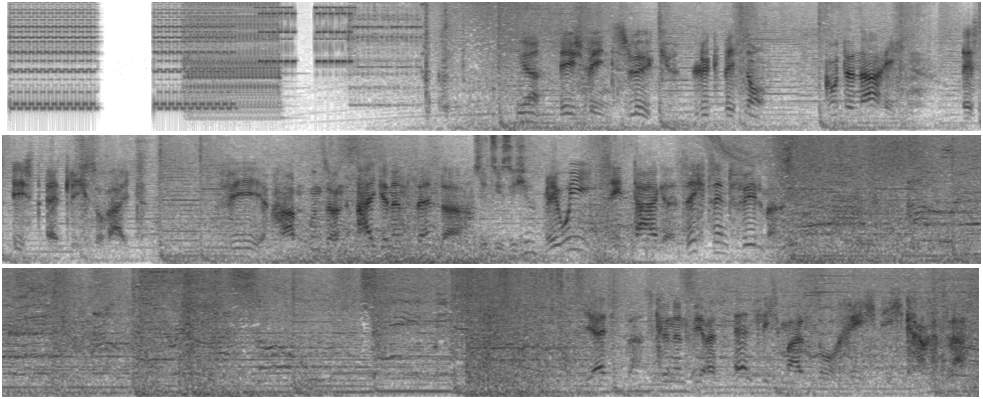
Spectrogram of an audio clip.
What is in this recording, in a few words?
Trailer; SKYCINEMA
